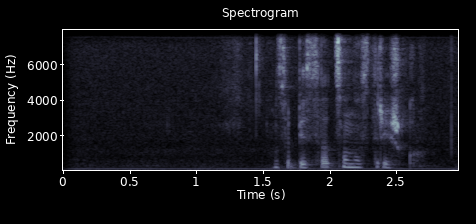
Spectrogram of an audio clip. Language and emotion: Russian, neutral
